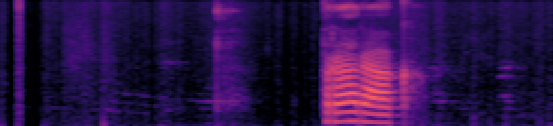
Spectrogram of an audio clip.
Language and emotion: Russian, neutral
